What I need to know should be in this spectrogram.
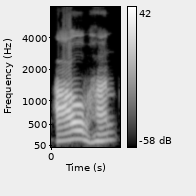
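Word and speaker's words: আহ্বান: আর যখন আমরা এই যে আও ভান খেয়াল করেন আও ভান আচ্ছা আর যখন বিউভল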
